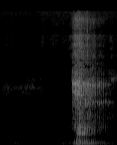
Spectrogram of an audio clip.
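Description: Near silence, then about one and a half seconds in a man lets out a short, loud, breathy huff of frustration close to the microphone, fading within half a second.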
